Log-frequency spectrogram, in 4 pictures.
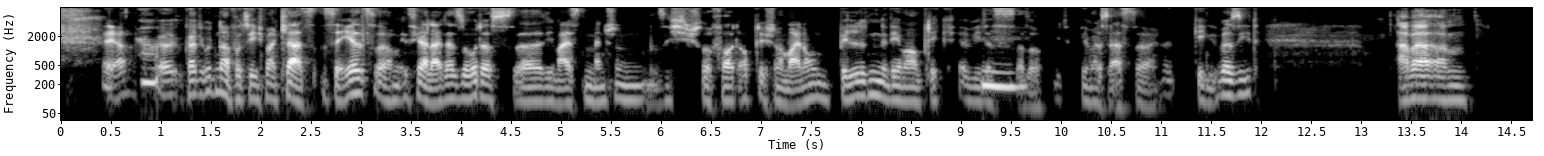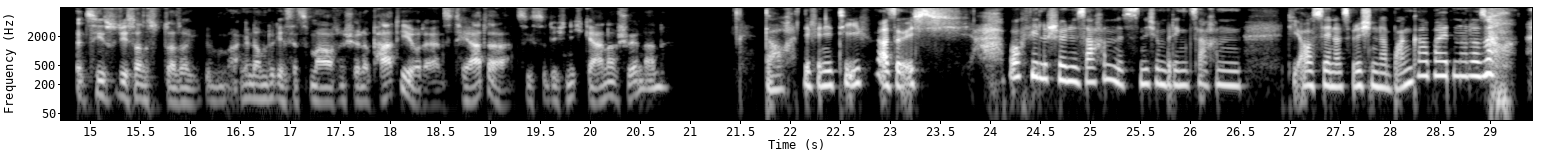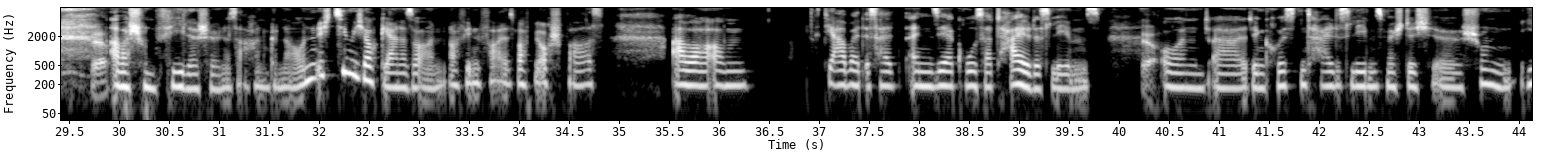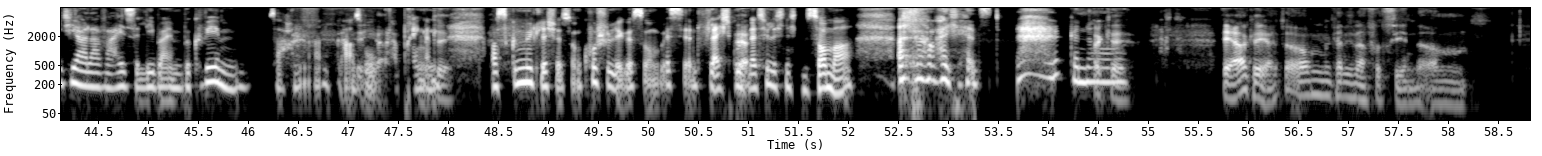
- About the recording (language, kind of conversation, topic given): German, advice, Warum muss ich im Job eine Rolle spielen, statt authentisch zu sein?
- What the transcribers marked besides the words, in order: laughing while speaking: "so"; snort; other background noise; chuckle; unintelligible speech; laughing while speaking: "jetzt"; unintelligible speech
